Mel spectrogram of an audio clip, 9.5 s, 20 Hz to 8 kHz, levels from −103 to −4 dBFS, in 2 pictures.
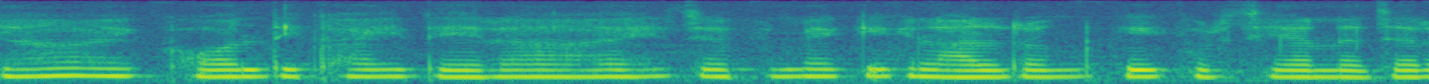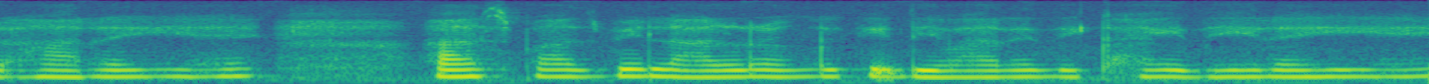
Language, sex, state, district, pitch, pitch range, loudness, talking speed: Hindi, female, Chhattisgarh, Kabirdham, 200 Hz, 195-210 Hz, -19 LUFS, 170 wpm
